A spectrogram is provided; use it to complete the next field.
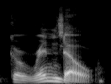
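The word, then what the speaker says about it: Guerendo: How do you pronounce his name? Last name, Kels? Garindo.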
